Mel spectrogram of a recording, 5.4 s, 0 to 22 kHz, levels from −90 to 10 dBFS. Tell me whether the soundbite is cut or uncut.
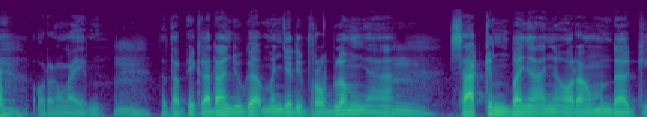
uncut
